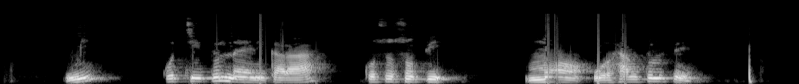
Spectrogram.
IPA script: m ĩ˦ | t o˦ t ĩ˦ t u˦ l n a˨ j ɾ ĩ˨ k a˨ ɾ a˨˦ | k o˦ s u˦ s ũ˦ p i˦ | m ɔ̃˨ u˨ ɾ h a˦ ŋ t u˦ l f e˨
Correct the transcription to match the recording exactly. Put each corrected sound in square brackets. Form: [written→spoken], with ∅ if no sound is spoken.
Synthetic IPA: m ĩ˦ | [t→k] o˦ t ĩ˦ t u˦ l n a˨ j ɾ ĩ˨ k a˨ ɾ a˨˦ | k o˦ s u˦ s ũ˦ p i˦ | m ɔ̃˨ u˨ ɾ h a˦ ŋ t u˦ l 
